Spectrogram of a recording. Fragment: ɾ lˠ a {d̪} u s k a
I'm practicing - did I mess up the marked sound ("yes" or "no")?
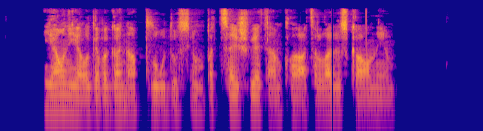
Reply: no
